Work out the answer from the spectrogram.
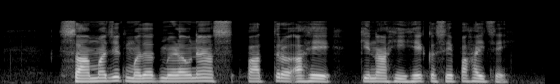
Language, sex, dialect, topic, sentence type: Marathi, male, Standard Marathi, banking, question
